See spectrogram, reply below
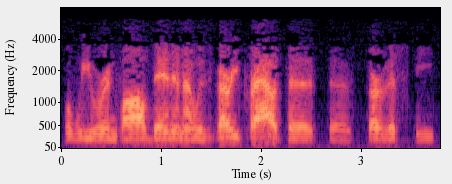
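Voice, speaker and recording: Husky New York man with a head cold. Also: on the low side, fairly even intonation, normal speed, dry recording. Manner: chatty, rambling with fillers. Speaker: interview guest. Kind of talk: phone interview. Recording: phone line.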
